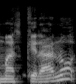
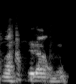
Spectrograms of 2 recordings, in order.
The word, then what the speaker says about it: Mascherano: El se siente argentino lo pronuncia como argentino.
